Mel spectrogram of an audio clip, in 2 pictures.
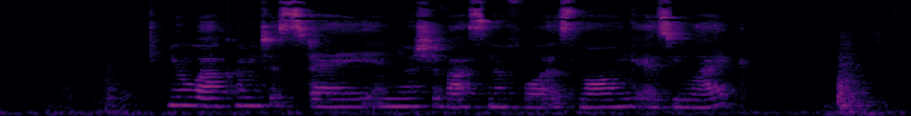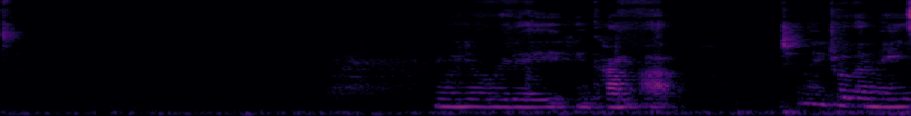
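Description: A woman speaks calmly and slowly, close to the microphone.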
